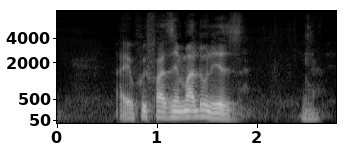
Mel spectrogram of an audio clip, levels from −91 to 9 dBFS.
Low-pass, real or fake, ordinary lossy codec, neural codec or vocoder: none; fake; none; codec, 16 kHz, 2 kbps, X-Codec, WavLM features, trained on Multilingual LibriSpeech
